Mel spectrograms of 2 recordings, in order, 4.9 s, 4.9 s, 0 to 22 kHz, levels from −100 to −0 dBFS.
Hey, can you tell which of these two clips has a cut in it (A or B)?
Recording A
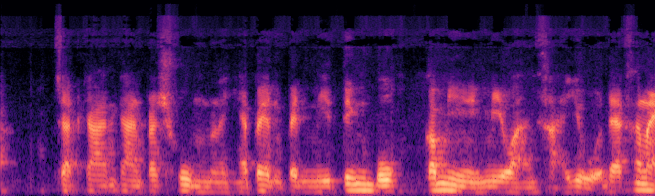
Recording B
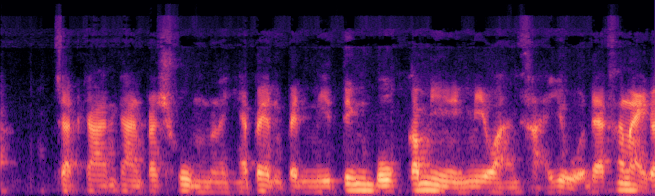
B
